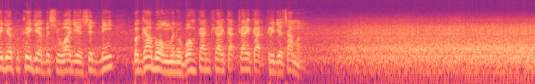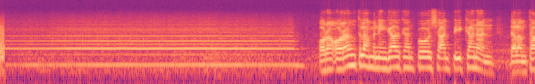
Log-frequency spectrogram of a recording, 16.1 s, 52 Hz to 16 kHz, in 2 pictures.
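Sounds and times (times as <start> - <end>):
furnace roar: 4.9 - 8.1
low-pitched whistle blast: 8.0 - 12.8.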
